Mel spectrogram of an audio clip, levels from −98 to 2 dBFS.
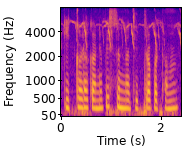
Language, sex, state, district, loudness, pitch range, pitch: Telugu, female, Andhra Pradesh, Sri Satya Sai, -17 LUFS, 225-245 Hz, 235 Hz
